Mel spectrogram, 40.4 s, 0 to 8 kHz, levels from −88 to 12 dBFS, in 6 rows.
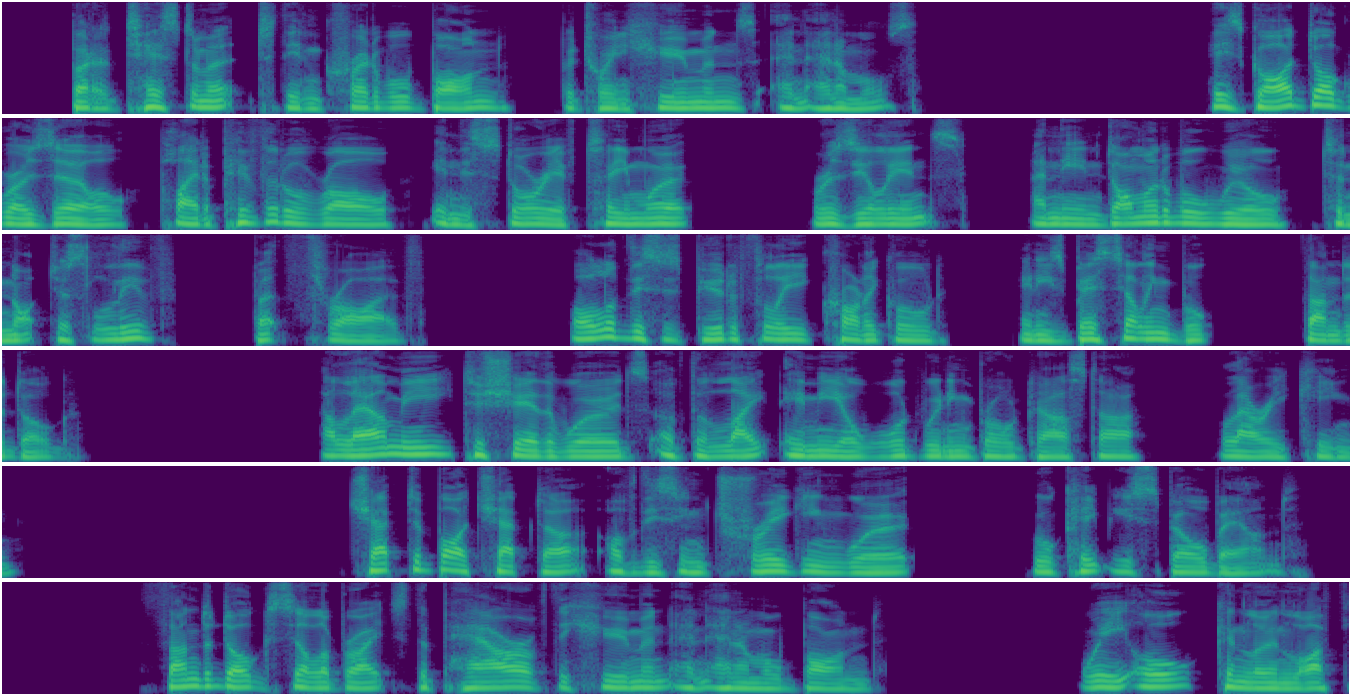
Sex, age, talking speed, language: male, 40-59, 130 wpm, English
